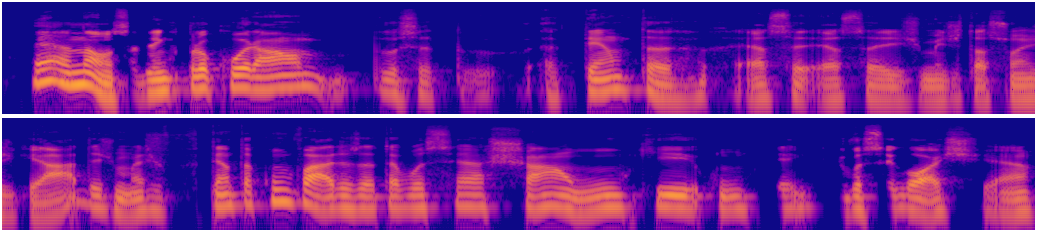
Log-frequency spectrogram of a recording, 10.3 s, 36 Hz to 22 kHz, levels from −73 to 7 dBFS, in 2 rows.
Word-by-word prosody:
É, 225 0 +6
não, 195 0 +8
você - - -7
tem 130 +1 +5
que 135 - -7
procurar 160 +2 +5
u 135 -7 -9
você 125 -3 -6
t - - -23 0.4
eh, 100 - -11
tenta 130 -9 -1
essa 95 0 -4
essas 90 -2 -5
meditações 90 +1 -5
guiadas, 90 +9 -1
mas 110 0 -2
v 115 -2 -10 0.2
tenta 140 +2 0
com 185 +5 -1
vários, 125 -4 +4
até 125 0 -1
você 130 +1 -5
achar 140 +1 0
um 125 +3 0
que 135 -1 0
com 125 -1 -6
que 130 +1 -9 0.2
você 120 +1 -3
goste. 115 -3 0
É. 105 +1 -3
125 Hz, 175 wpm, -23 LUFS, 105-140 Hz, 0.4 s, não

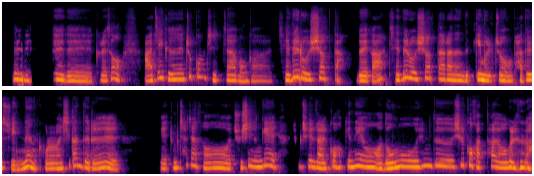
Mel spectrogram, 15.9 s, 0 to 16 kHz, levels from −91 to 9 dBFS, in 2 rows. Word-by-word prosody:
네네. 205 -5 +2 0.3
네네. 170 -7 0
그래서 195 +3 -4 0.3
아직은 220 +3 0
쪼끔 315 -1 -8
진짜 185 -4 -3
뭔가 160 0 -8
'제대로 220 - +1
쉬었다 215 -1 -3
뇌가. 170 -4 -1
제대로 245 +5 0
쉬었다.'라는 220 -7 0
느낌을 175 0 +4
좀 175 -2 0
받을 200 +3 +1
수 200 -6 -7
있는 190 +6 +3
그런 180 +1 -1
시간들을 195 - 0 0.6
예 175 0 -6
좀 200 +2 -1
찾아서 200 -7 -1
주시는 230 +6 0
게 255 -3 -2 0.2
좀 230 - -18
제일 240 -2 -1
나을 190 -2 +2
것 230 - -2
같긴 235 +2 +1
해요. 235 -5 +4
아 185 -1 +2
너무 235 +5 +5
힘드실 265 0 -1
것 285 - -1
같아요. 215 -2 -1
그래서 210 -1 +4
205 Hz, 300 characters per minute, -22 LUFS, 180-240 Hz, 0.6 s, 너무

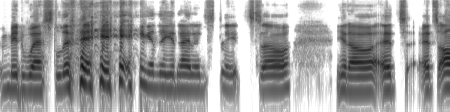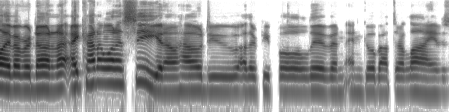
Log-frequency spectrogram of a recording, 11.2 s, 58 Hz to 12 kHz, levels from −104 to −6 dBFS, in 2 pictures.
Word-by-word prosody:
Midwest 165 -2 0
living 195 +5 +5 0.6
in 185 -5 -1
the 180 0 -4
United 170 -1 -4
States, 170 -3 -10 0.2
so, 165 +3 -2 0.6
you 170 0 -4
know, 155 +1 +1
it's 165 +1 0 0.2
it's 165 +1 -1
all 190 +1 +5
I've 175 -1 +5
ever 170 -1 +2
known 170 0 +3
and 170 - +1
I 180 - +3
I - - +6
kinda 225 +3 0
wanna 230 -1 +1
see, 225 -3 0
you 160 - +3
know, 155 0 -3
how 165 0 -3
do 155 0 -12
other 155 0 -9
people 155 -1 -10
live 155 -1 -6
and 150 0 -11
and 150 -1 -18
go 155 0 -10
about 150 -1 -10
their 150 -1 -11
lives 145 -2 -7
165 Hz, 180 wpm, -24 LUFS, 155-175 Hz, 0.6 s, I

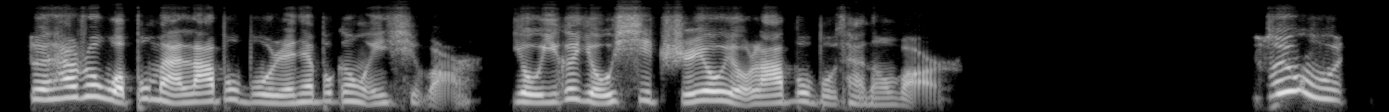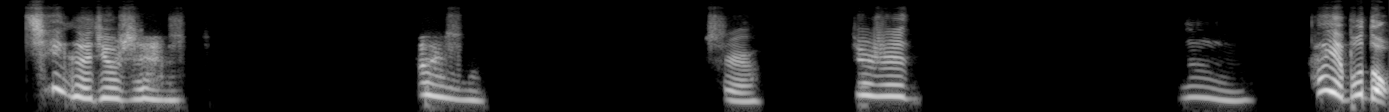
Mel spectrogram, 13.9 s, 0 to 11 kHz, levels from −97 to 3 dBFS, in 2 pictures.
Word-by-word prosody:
对， 275 -1 +3
她 310 +3 +6
说：” 345 +1 +3
我 285 - +7
不 285 - -6
买 240 -8 +5
拉 215 +3 +6
布 265 +3 -6
布， 200 -3 -2
人 185 +1 0
家 215 - +1
不 220 +1 -7
跟 225 0 -3
我 195 - -5
一 185 - -6
起 - - -10
玩 - - -8
儿， - - -16
有 210 -2 +2
一 205 - -2
个 285 - 0
游 195 -8 +1
戏 240 +3 -3
只 205 - -1
有 245 +1 +6
有 - - +2
拉 185 +2 +3
布 225 +1 -4
布 175 -3 -10
才 - - -10
能 155 0 -11
玩 - - -4
儿。” - - -9 1.5
所 395 - 0
以 - - +8
我 280 -3 -3 0.3
这 - - 0
个 305 - +4
就 295 0 +1
是 275 0 -2 1.3
对。 330 -9 -2 1.2
是， 225 -3 -7 0.4
就 380 -2 -1
是 350 -1 0 1.4
嗯， 270 -7 -12 0.2
她 - - +1
也 455 - +9
不 385 +4 +3
懂。 - - +8
250 Hz, 210 characters per minute, -21 LUFS, 210-305 Hz, 1.5 s, 也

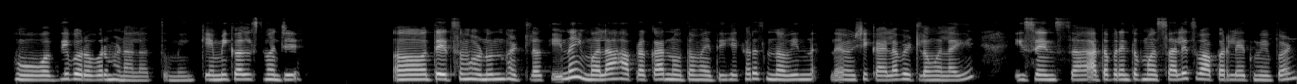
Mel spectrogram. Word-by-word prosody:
हो, 230 - 0 0.2
अगदी 210 +4 -1
बरोबर 220 -3 +2
म्हणालात 195 -4 -3
तुम्ही 190 +1 -9
केमिकल्स 230 +1 +1
म्हणजे 225 -1 +1 1.0
अ, - - 0 0.4
तेच 235 -1 +7
म्हणून 240 -1 +2
म्हटलं, 210 -4 -2
की - - -4
नाही 325 +5 +4
मला 225 -1 +3
हा 250 - +4
प्रकार 230 0 +1
नव्हता 225 -1 -1
माहिती, 215 -1 -3
हे 220 0 -4
खरंच 250 +1 -2
नवीन 225 0 0 0.3
न 220 - -2
शिकायला 210 -2 -1
भेटलं 215 -4 -2
मलाही 205 - -3 0.5
एसेन्सचा 220 0 0
आतापर्यंत 225 +1 0
मसालेच 230 +3 0
वापरलेत 220 -3 0
मी 210 -1 -2
पण. 240 +7 -3
225 Hz, 145 wpm, -22 LUFS, 215-235 Hz, 1.0 s, तेच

